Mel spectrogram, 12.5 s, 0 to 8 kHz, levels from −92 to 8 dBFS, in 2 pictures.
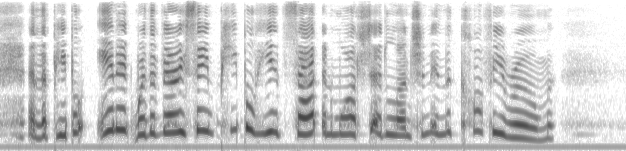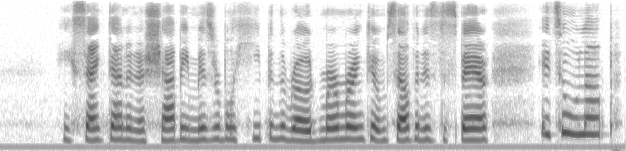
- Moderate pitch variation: No, wide, 7.4 semitones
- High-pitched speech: Yes, very high, 270 Hz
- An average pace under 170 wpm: No, average, 195 wpm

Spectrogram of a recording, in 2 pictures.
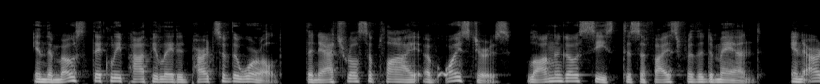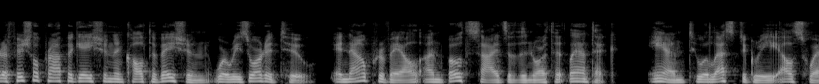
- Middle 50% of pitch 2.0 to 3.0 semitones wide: No, average, 5.0 semitones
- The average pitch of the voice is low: Yes, low, 120 Hz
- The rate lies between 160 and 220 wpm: Yes, average, 170 wpm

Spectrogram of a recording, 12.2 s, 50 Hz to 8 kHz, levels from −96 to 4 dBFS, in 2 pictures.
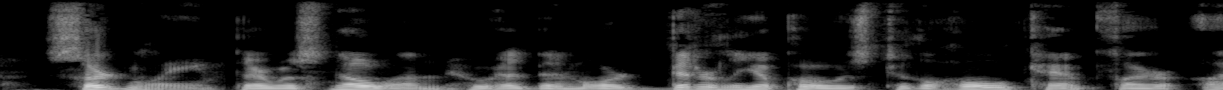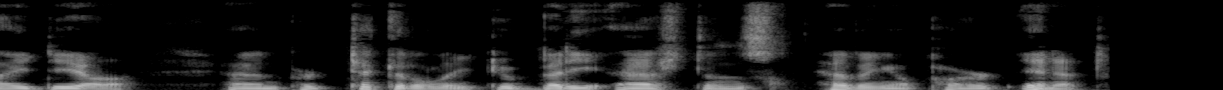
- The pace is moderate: No, slow, 130 wpm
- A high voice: No, low, 115 Hz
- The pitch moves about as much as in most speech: Yes, average, 3.4 semitones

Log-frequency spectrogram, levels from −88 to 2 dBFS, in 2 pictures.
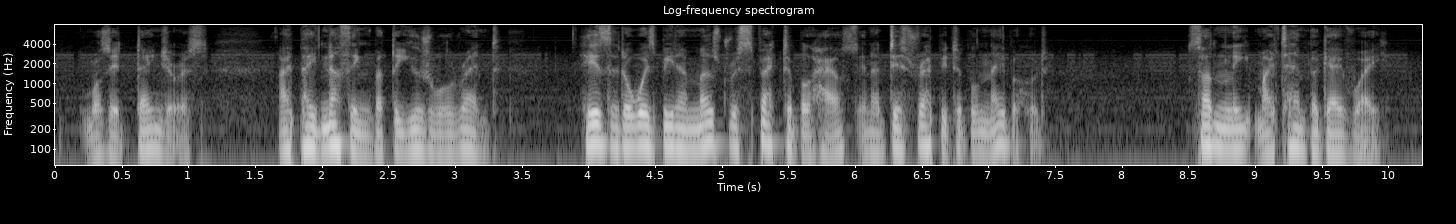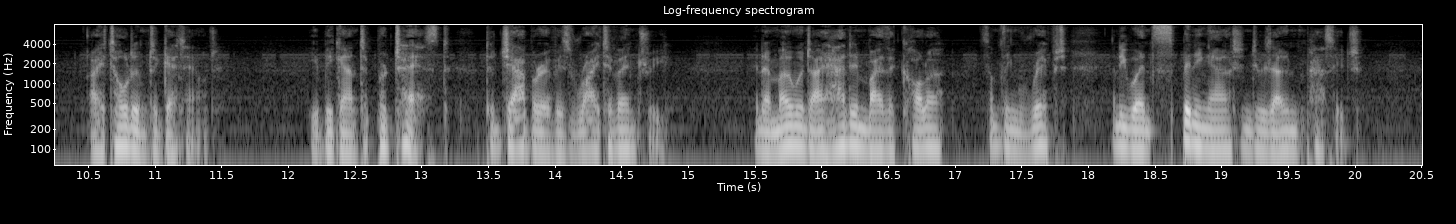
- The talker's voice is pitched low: Yes, very low, 95 Hz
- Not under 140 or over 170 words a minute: No, average, 185 wpm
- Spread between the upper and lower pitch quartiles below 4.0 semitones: Yes, average, 3.2 semitones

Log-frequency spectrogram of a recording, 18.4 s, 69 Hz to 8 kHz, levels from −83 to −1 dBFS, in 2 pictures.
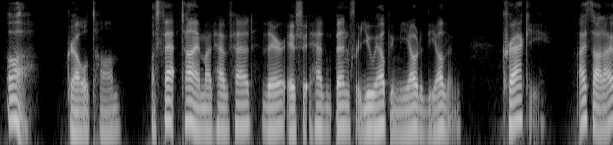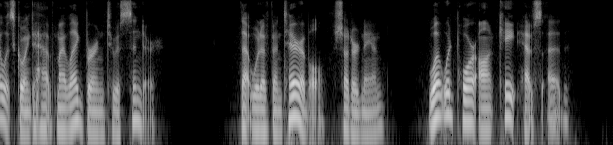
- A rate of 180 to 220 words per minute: No, average, 165 wpm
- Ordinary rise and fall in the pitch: Yes, average, 3.7 semitones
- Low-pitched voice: Yes, low, 120 Hz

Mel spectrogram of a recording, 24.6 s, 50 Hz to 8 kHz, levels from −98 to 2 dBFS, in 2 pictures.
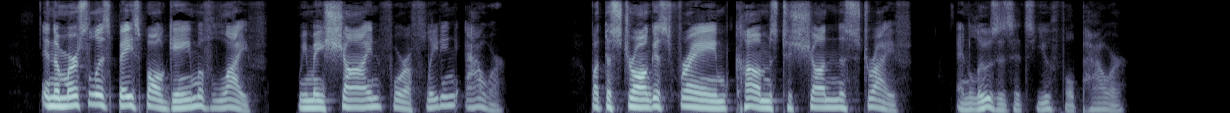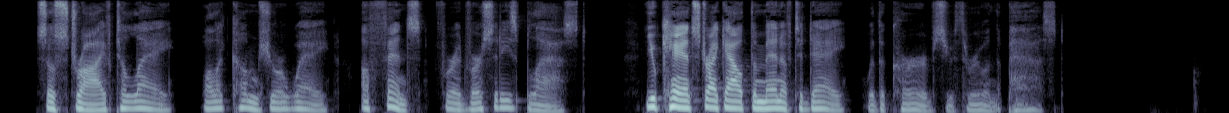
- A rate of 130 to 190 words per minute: Yes, average, 145 wpm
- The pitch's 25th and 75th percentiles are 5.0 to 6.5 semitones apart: Yes, wide, 5.4 semitones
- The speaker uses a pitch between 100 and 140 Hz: Yes, low, 135 Hz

